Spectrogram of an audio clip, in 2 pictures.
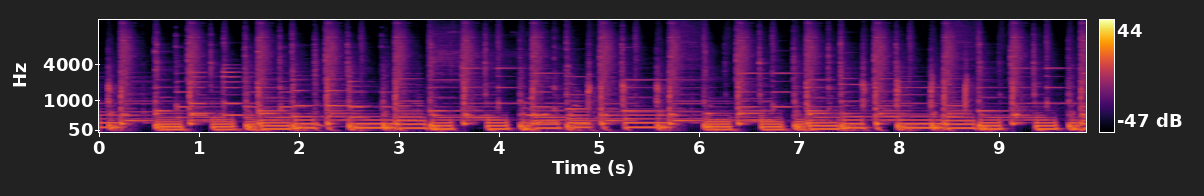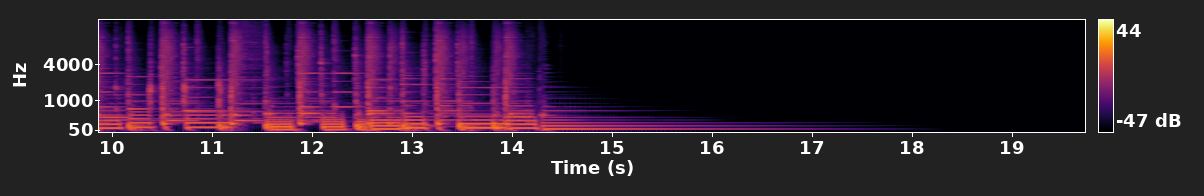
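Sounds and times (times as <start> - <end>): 
happy advertising music: 0.0 - 14.7.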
